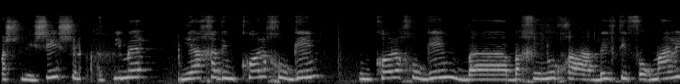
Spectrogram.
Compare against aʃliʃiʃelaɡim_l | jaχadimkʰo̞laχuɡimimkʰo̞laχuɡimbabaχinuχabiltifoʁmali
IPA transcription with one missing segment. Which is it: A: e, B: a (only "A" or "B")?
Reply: A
